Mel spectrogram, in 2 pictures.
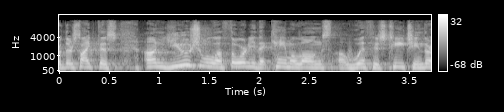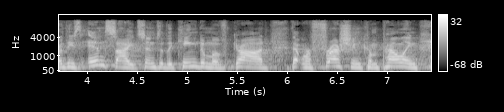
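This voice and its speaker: A man preaching a conversational sermon as an animated storyteller, repeating phrases for emphasis. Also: high voice. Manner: animated storyteller who acts out dialogue in slang.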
